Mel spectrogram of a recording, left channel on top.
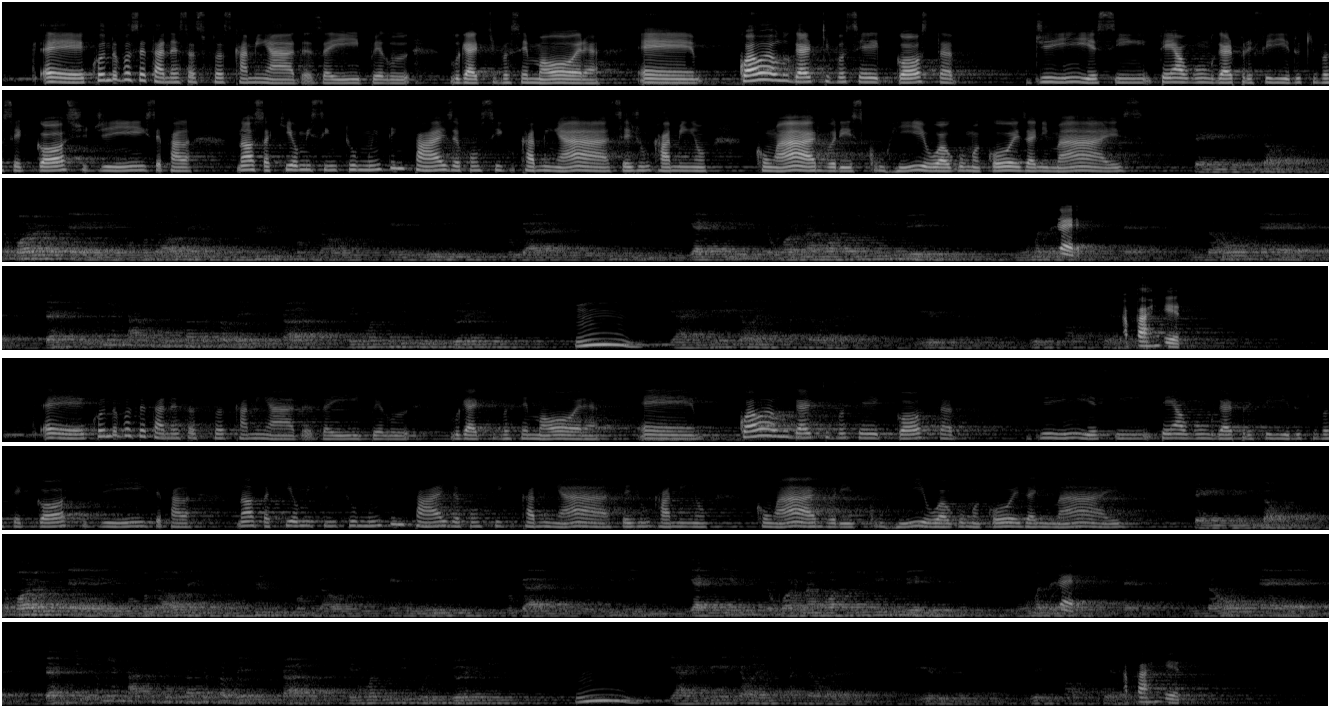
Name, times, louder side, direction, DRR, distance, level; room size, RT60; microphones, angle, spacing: voice 1, 0.4-4.1 4.5-6.0 6.4-7.0 7.4-9.6 10.3-15.2 15.6-20.3 20.8-24.5 37.1-37.3 45.5-46.2 51.2-51.6, left 7 dB, 75° left, 20 dB, 0.4 m, -33 dB
voice 2, 6.3-6.7 25.2-26.1 26.5-30.0 30.4-31.2 31.6-33.0 33.4-35.8 36.6-37.3 37.7-37.9 38.4-39.6 40.2-42.9 43.3-44.7 46.5-48.5 48.9-49.4 50.1-51.2, equal, 20° right, -4 dB, 7.3 m, -45 dB
27.5 x 25.5 x 4.7 m, 2.8 s
head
